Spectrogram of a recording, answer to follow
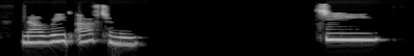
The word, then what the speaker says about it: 鸡: 鸡 sounds a little bit like the first sound of Jeep. But when pronouncing G. Your tongue should be more flat, and you need to stretch your mouth to both sides.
